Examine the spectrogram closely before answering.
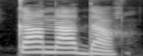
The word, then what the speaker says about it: Canada: It remains the same, but the pronunciation changes. Listen to how I am pronouncing it. Canada.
